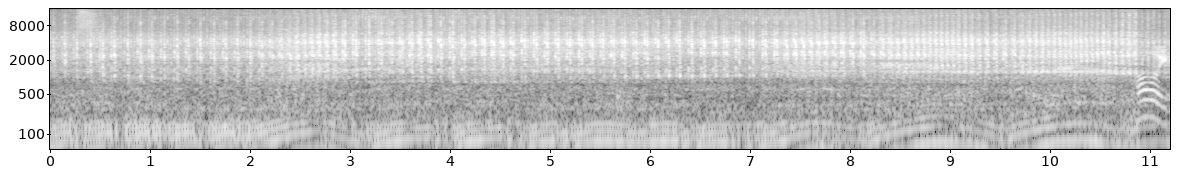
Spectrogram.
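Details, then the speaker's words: Mitsubishi Evo 10, started after sitting in another shop; loud sharp top-end knock at idle, steady fast tick on engine speed, no codes. "it is knocking really loud so and it's coming from the top end"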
